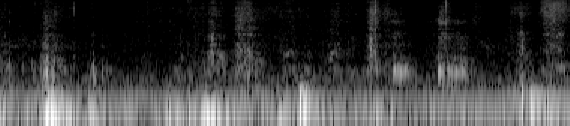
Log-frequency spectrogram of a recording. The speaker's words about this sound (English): Okay, so here's the corset. I've loosened it already, so let me just hold my arms up and you can zip it around my waist.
